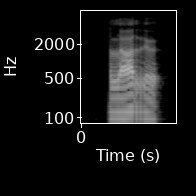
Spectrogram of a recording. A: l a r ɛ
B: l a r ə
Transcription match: B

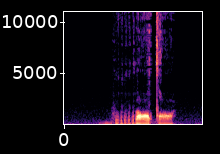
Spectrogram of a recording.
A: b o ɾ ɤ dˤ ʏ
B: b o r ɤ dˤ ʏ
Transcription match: B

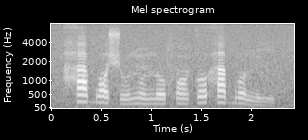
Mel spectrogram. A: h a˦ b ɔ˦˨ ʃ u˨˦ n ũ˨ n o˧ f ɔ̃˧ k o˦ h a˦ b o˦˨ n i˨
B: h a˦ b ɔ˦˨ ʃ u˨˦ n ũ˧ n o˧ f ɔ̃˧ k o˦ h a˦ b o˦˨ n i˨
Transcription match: B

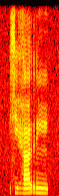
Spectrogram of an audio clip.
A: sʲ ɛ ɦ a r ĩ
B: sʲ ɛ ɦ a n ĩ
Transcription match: A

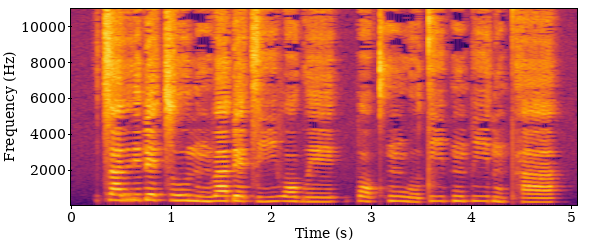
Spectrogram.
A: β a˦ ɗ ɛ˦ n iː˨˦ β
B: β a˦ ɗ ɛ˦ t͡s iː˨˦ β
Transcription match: B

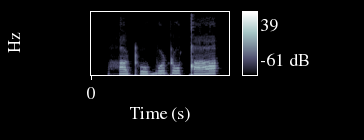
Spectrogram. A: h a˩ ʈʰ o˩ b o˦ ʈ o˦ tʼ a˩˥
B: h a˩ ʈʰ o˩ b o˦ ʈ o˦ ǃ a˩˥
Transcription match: B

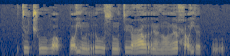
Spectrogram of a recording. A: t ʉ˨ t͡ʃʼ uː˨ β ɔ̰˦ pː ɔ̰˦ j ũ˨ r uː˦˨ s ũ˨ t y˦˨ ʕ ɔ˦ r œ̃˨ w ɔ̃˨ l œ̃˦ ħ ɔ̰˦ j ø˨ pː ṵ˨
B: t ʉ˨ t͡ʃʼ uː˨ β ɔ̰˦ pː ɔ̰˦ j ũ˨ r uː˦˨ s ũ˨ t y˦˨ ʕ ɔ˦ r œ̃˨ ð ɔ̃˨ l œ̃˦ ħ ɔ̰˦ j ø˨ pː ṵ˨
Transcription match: B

